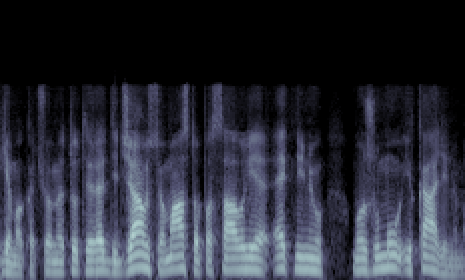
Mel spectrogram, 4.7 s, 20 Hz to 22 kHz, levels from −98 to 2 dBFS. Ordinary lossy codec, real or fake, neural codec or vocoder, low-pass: AAC, 48 kbps; fake; codec, 16 kHz, about 1 kbps, DyCAST, with the encoder's durations; 7.2 kHz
